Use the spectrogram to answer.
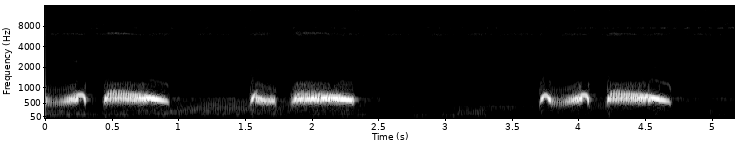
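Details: Spotted dove giving three phrases, each a quick bent coo followed by a longer, slightly falling coo, spaced about every two seconds, over a soft low murmur.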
